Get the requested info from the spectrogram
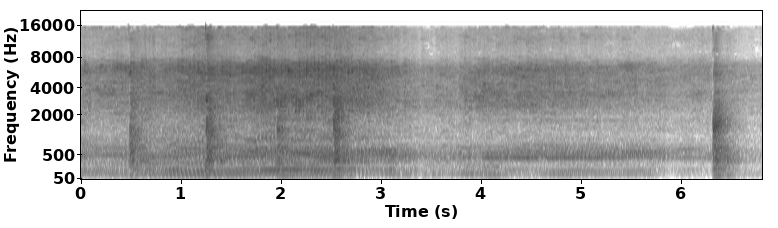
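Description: A cleaver chopping duck pieces on a wooden chopping block: four sharp chops, three in the first three seconds and one near the end. Under them runs the steady hum of a vehicle engine, which fades after about three seconds.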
